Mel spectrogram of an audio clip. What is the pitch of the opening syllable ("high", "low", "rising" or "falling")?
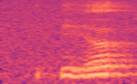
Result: rising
